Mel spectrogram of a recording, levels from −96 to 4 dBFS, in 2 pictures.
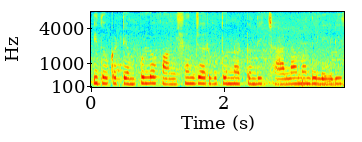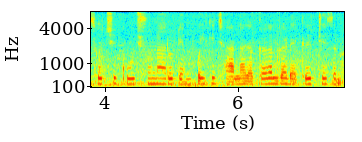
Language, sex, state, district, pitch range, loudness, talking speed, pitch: Telugu, female, Telangana, Karimnagar, 210-230 Hz, -16 LUFS, 140 wpm, 220 Hz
